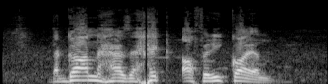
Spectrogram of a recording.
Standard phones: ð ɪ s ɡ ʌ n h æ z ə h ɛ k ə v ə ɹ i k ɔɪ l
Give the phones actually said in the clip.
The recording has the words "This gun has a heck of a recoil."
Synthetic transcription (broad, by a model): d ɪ ɡ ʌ n h æ z ə h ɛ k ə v ə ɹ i k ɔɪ l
